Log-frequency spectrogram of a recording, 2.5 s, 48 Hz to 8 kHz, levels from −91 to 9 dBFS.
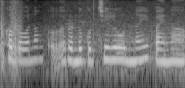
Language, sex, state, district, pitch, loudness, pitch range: Telugu, female, Andhra Pradesh, Guntur, 235 Hz, -19 LUFS, 230-255 Hz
